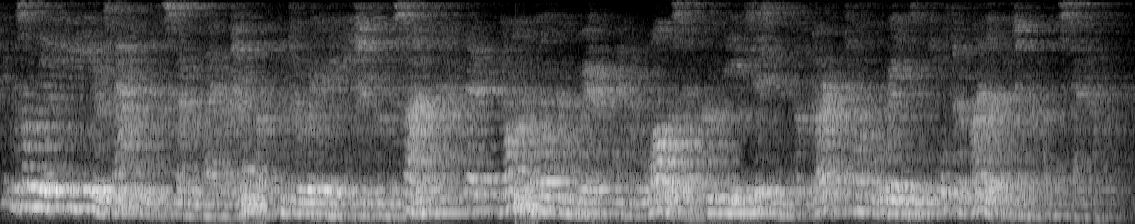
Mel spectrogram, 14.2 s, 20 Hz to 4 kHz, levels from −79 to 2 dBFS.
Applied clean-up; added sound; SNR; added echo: none; Organ; -2 dB; reverberation time 2.2 s.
